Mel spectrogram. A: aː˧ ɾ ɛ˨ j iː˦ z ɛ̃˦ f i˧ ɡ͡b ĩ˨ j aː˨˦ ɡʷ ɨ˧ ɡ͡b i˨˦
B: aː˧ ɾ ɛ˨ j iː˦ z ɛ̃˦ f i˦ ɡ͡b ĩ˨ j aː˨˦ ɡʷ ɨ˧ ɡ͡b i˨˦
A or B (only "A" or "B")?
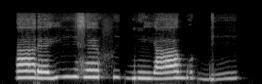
A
